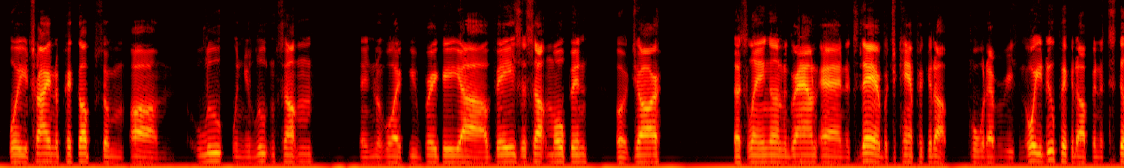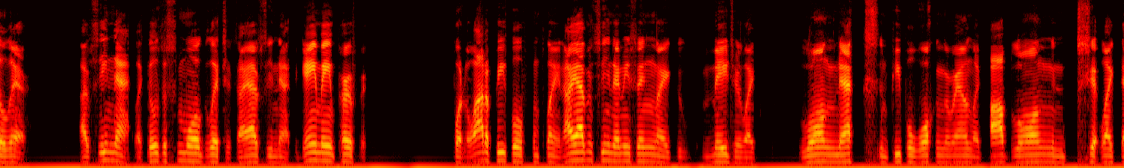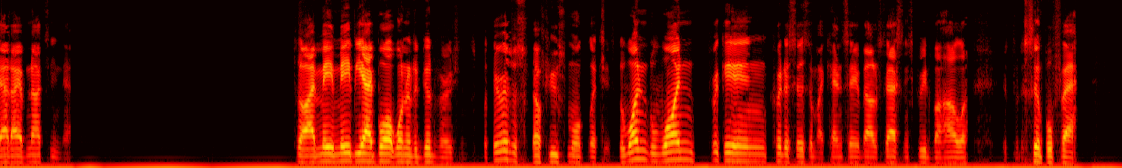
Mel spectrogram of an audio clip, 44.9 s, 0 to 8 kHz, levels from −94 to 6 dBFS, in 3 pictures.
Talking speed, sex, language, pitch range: 180 wpm, male, English, 95-125 Hz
